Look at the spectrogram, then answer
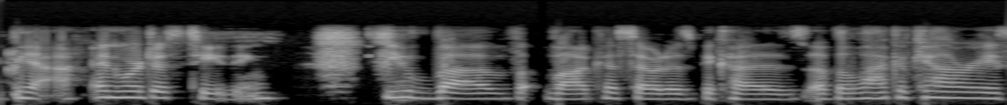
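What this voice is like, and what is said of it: Strong Massachusetts accent. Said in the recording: “accent's coming out wicked bad. Obviously, we're from Massachusetts.”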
